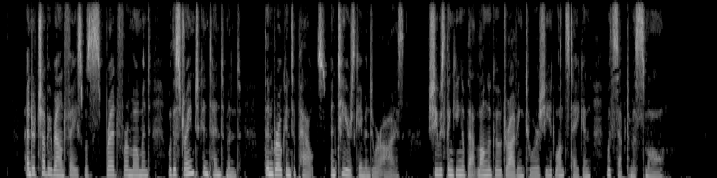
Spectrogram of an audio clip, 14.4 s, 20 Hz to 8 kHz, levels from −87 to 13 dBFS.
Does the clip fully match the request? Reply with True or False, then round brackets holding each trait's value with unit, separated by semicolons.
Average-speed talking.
True (170 wpm)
